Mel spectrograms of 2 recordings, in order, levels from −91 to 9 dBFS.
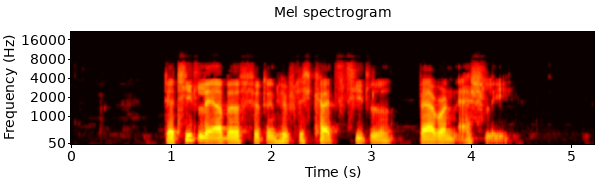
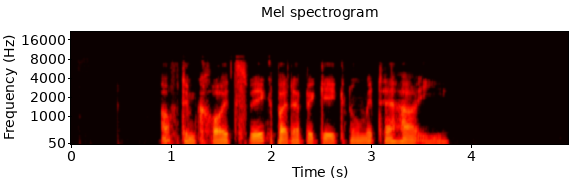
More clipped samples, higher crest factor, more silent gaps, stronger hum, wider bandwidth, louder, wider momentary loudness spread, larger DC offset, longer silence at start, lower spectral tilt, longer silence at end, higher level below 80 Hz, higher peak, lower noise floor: neither; about the same, 18 dB vs 20 dB; neither; neither; about the same, 9.4 kHz vs 9.4 kHz; first, -21 LUFS vs -39 LUFS; first, 12 LU vs 8 LU; neither; about the same, 0.95 s vs 0.9 s; about the same, -5.5 dB/octave vs -6 dB/octave; second, 0.85 s vs 1.2 s; first, -58 dBFS vs -64 dBFS; first, -4 dBFS vs -20 dBFS; second, -74 dBFS vs under -90 dBFS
